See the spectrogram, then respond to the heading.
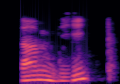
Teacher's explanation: la E, on ne la prononce pas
